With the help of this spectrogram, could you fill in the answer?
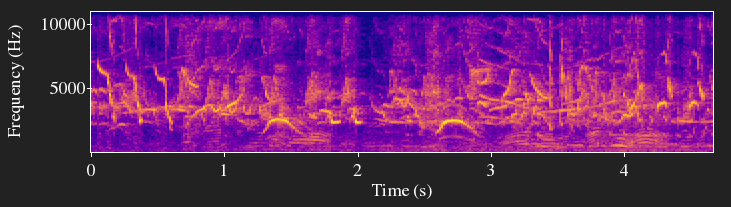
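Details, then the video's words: Oriental magpie-robin (kacer) at a songbird contest, a double winner; loud varied song of bright whistles and rising-falling slurred notes repeated about every second, over a busy chorus of other birds. "KACER CADAZ DOUBLE WINNER ISIAN TAK DI RAGUKAN LAGI"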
